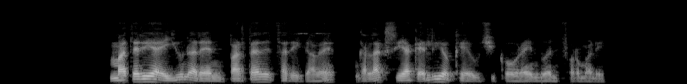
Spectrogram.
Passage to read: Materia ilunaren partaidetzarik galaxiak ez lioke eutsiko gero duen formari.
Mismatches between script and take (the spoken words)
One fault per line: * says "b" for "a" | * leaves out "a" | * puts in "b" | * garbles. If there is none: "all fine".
* puts in "gabe"
* says "orain" for "gero"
